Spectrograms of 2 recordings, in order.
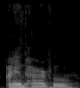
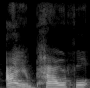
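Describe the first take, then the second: First: It is said weakly, with hesitation. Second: It is said with firm conviction.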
